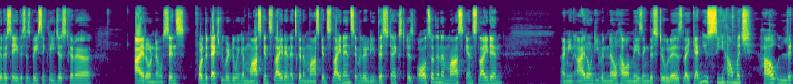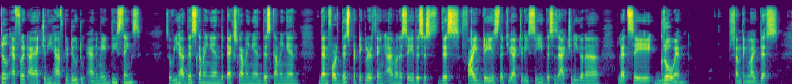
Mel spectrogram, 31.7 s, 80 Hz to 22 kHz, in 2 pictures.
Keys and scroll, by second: 13.5-16.5 typing, 16.6 Return, 18.3 space, 21.7 space.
